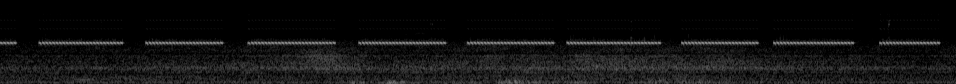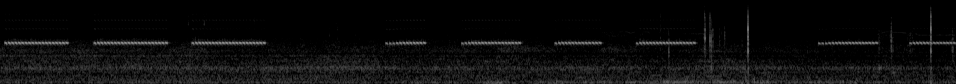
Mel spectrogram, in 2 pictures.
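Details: Italian tree cricket (Oecanthus pellucens) from a small colony near Brighton, UK, 21 September 2019. Pure, steady trilled bursts, each about half a second long, repeat almost without pause. After a brief break near twelve seconds, shorter bursts follow, over faint background hiss.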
